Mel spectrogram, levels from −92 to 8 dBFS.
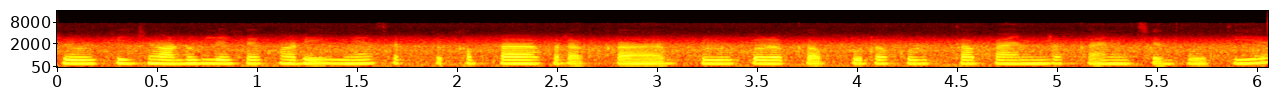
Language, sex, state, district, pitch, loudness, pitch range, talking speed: Hindi, female, Chhattisgarh, Balrampur, 195 Hz, -18 LUFS, 195-200 Hz, 205 wpm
